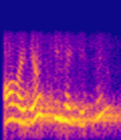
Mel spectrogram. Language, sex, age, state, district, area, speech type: Assamese, female, 30-45, Assam, Sonitpur, rural, conversation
